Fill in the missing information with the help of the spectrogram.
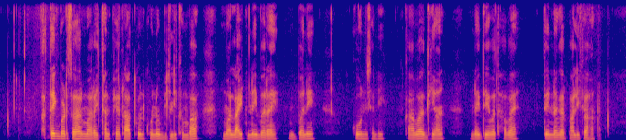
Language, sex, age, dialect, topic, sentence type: Chhattisgarhi, male, 18-24, Western/Budati/Khatahi, banking, statement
